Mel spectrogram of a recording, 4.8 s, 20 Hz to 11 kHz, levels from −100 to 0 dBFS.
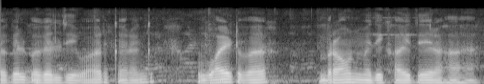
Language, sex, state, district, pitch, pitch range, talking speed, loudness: Hindi, male, Jharkhand, Ranchi, 100 Hz, 95-110 Hz, 160 wpm, -19 LUFS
